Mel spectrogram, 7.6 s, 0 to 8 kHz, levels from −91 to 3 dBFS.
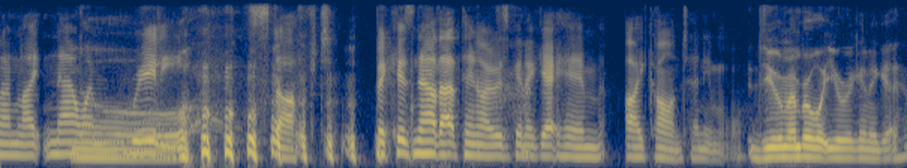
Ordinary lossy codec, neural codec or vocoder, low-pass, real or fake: AAC, 48 kbps; none; 7.2 kHz; real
